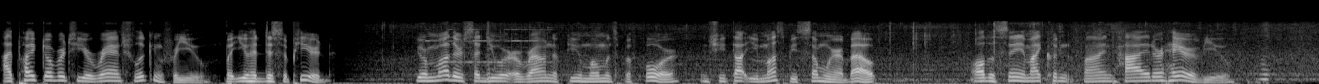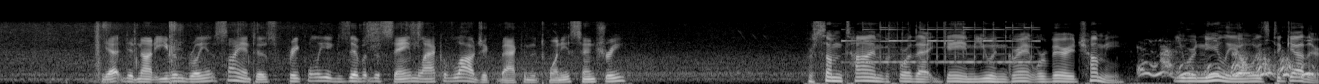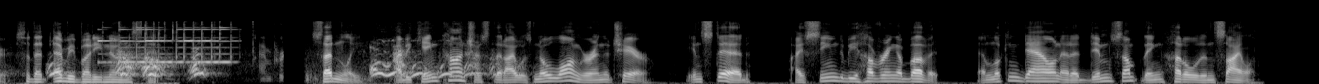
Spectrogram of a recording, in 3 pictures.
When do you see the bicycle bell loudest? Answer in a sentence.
The volume of the bicycle bell peaks at 28 seconds.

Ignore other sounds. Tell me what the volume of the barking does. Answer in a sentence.
The loudness of the barking goes down, then up.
